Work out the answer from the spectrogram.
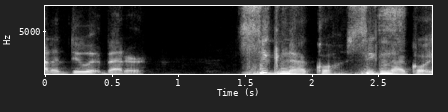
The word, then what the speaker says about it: Cignacco: Cignacco. It's an Italian surname.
